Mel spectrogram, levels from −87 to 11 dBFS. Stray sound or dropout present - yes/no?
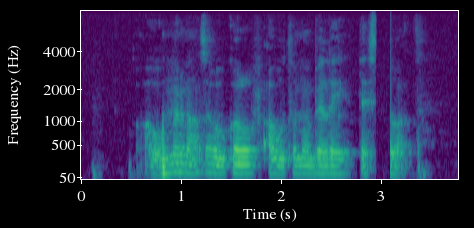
yes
